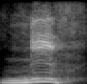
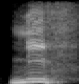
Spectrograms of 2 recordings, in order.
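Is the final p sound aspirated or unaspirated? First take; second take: aspirated; aspirated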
